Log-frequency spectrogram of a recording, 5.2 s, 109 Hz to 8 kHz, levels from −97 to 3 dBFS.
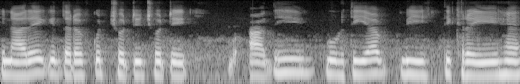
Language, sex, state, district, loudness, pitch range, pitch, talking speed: Hindi, female, Bihar, Supaul, -13 LUFS, 175-190 Hz, 180 Hz, 140 wpm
